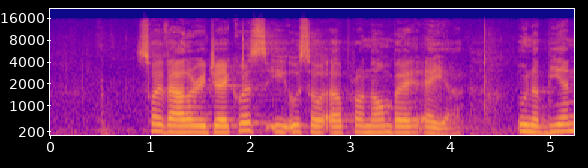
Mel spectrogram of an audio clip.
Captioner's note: speaking Spanish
